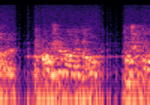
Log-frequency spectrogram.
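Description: Indistinct speech, broken by two brief dropouts, from a television playing in the background.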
